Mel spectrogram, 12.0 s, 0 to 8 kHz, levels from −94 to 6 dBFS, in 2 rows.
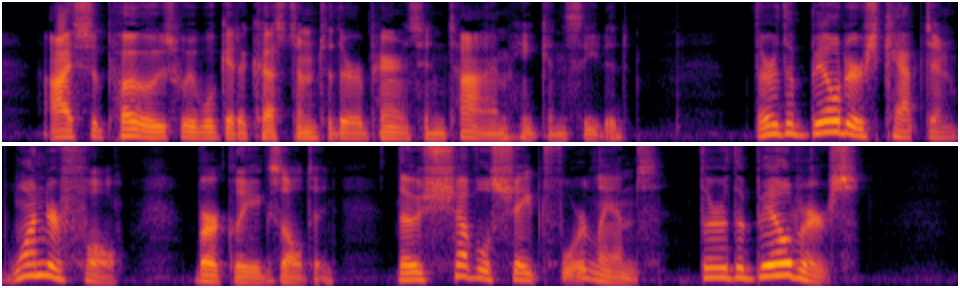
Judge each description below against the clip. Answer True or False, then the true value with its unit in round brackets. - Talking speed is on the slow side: True (130 wpm)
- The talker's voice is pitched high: False (125 Hz)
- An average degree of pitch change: False (7.4 semitones)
